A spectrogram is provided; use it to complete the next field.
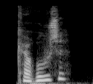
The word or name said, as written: karusse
